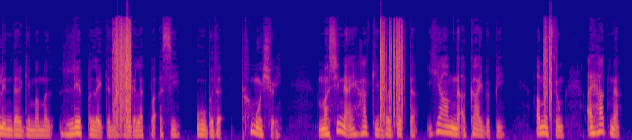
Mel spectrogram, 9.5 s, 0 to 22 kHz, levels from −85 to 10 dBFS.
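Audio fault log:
1.66–1.97 s, 5.69–6.07 s, 8.15–8.36 s: cable scratch noise. Dense, uneven crackling about as loud as the speech or louder, likely a worn cable or connector being moved, unlike a single clean click.
4.60–4.62 s: overlap between stream segments. Right after "ꯊꯝꯃꯣꯏ ꯁꯣꯛꯏ", about 20 milliseconds of speech drop out at a segment join, so the waveform jumps and a tiny skip is heard rather than a rustle.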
